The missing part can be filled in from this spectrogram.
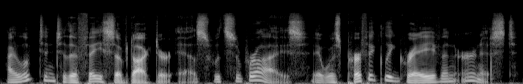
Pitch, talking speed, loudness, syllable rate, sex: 120 Hz, 185 wpm, -22 LUFS, 4.8 syllables/s, male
